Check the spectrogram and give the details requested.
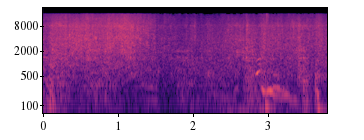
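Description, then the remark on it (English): A motorboat speeds through water with a steady, loud rushing roar of spray and churn throughout, joined near the end by brief warbling, voice-like sounds over the noise. “Let's see if your boat's got any fucking horsepower, fuckers.”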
